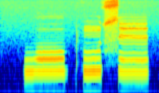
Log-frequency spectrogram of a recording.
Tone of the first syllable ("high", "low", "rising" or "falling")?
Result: high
